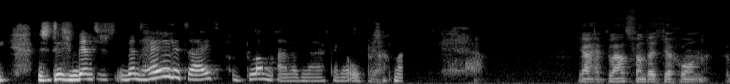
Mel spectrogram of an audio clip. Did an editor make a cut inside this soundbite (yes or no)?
no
